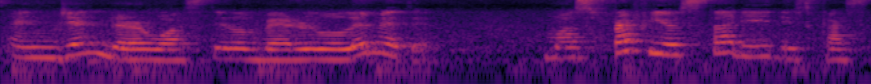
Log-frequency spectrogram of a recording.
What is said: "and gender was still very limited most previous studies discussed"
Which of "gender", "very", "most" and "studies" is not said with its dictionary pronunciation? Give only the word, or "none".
studies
